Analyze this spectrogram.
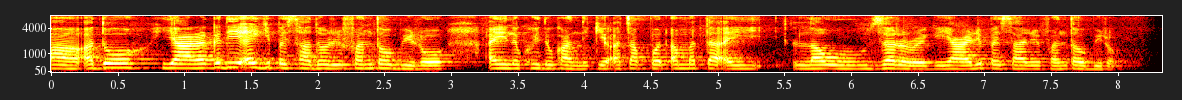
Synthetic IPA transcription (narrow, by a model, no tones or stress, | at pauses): ɐ̰dojaɾɐɡɐdiɐjɡipɐjsadɔɾipʰɐntɐwbiɾo | ɐjnɐkʰojdɔkandikiʔɐt͡ʃapotɐmɐtːɐɐj | lawzɐɾɐɾojɡijaɾɐɾipɐjsaɾipʰɐntɐwbiɾo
